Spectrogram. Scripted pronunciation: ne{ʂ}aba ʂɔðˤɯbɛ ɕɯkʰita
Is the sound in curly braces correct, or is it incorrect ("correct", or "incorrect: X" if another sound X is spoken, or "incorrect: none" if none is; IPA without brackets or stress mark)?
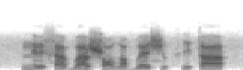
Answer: incorrect: s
